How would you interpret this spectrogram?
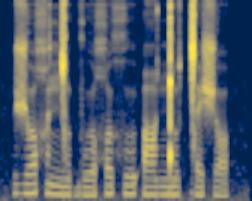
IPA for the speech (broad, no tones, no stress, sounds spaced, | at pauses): ʒ o χ ə ŋ͡ǀ u ɡ w u χ u x u ʔ ɑ ŋ͡ǃ u ǀ ɛ ʃ ɔ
